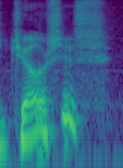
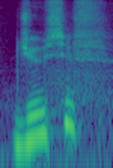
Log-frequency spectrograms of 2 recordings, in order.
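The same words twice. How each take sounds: First: "Joseph" said as JOH-sef, questioning; first pronunciation attempt. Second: "Joseph" said as JOO-sef, questioning; alternative pronunciation attempt. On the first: Streamer unsure of viewer's name, trying "Joseph" as JOH-sef. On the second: Streamer unsure of viewer's name, retrying "Joseph" as JOO-sef. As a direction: say "Joseph" with an OO vowel, rising. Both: Real, not acted. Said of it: "I apologize if I pronounced that wrong".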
